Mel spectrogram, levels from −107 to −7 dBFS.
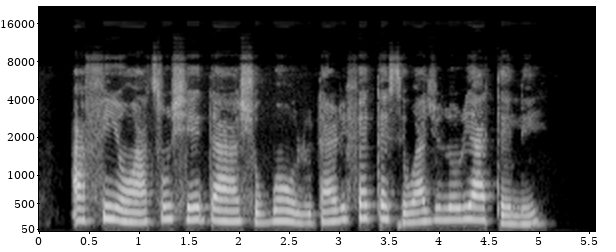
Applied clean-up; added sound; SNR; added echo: none; none; none; none.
